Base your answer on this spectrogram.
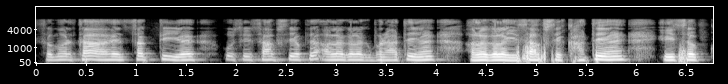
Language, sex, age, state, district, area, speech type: Hindi, male, 60+, Uttar Pradesh, Ghazipur, rural, spontaneous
